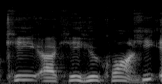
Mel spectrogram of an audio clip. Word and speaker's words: Ke Huy Quan: Key Huy Quan. – Or is it Kui? – I think it's Key Huy Quan.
